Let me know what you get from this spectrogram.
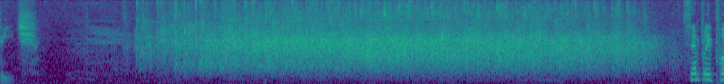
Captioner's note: applause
